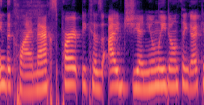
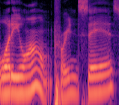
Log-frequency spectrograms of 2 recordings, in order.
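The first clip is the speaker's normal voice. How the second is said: low southern American twang; 5 semitones lower than usual. Showing off accents, speaker repeats the line in a southern twang. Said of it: "I can do it in a southern twang".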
